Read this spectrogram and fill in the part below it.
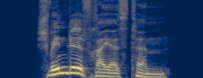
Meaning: strong dative masculine/neuter singular superlative degree of schwindelfrei
- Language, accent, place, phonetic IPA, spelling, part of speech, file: German, Germany, Berlin, [ˈʃvɪndl̩fʁaɪ̯əstəm], schwindelfreiestem, adjective, De-schwindelfreiestem.ogg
